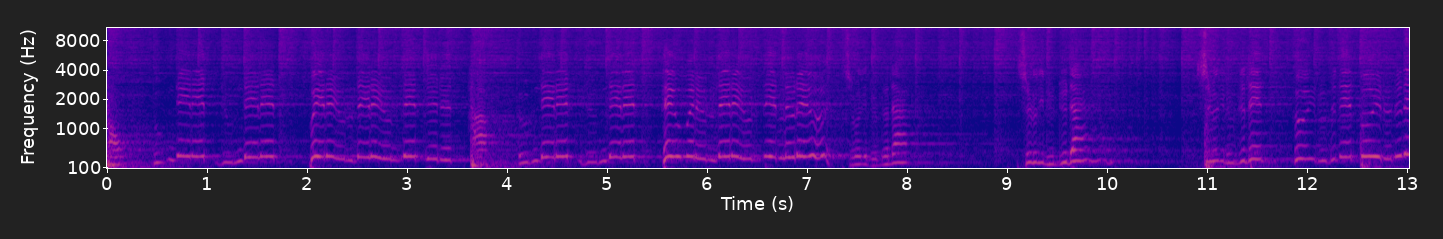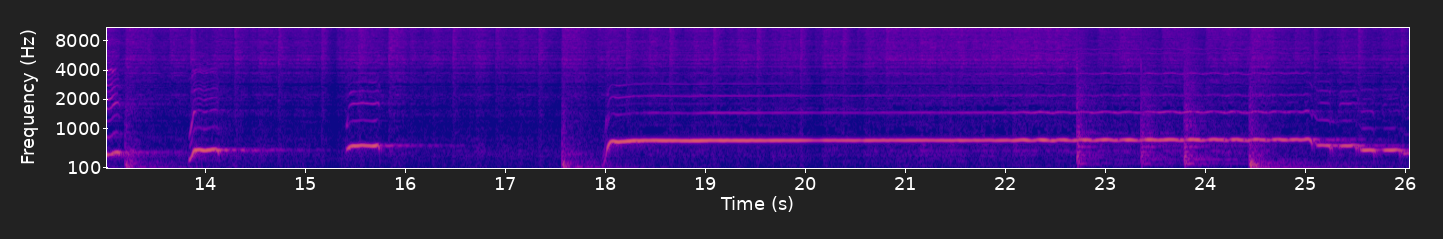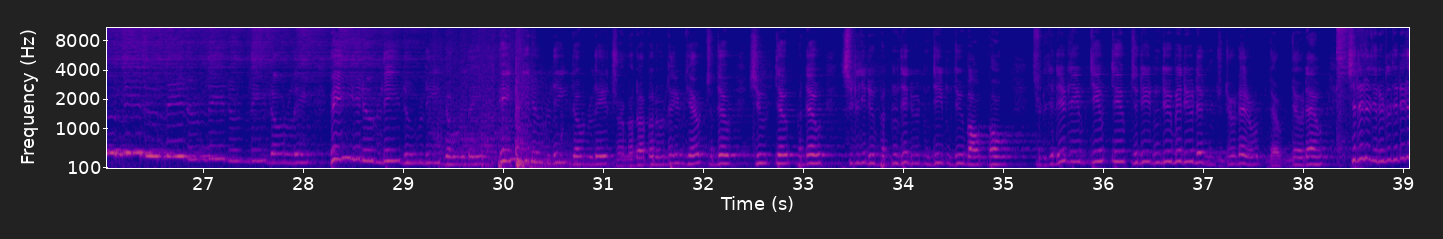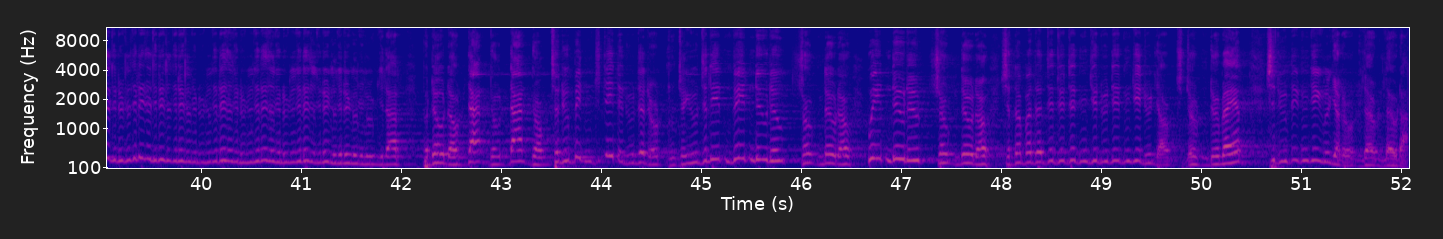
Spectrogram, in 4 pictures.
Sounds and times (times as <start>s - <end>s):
Singing: 0.0s - 8.4s, 9.1s - 10.3s, 10.9s - 14.8s, 18.0s - 52.0s
Inside, large room or hall: 0.0s - 40.4s
Music: 0.0s - 42.4s.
